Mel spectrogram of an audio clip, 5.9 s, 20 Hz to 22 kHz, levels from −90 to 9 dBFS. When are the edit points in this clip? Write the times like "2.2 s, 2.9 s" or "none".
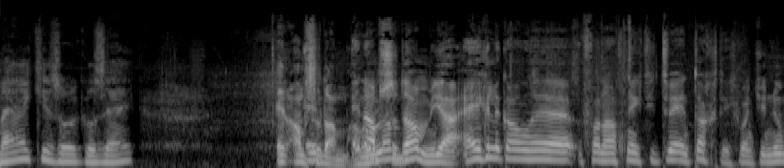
none

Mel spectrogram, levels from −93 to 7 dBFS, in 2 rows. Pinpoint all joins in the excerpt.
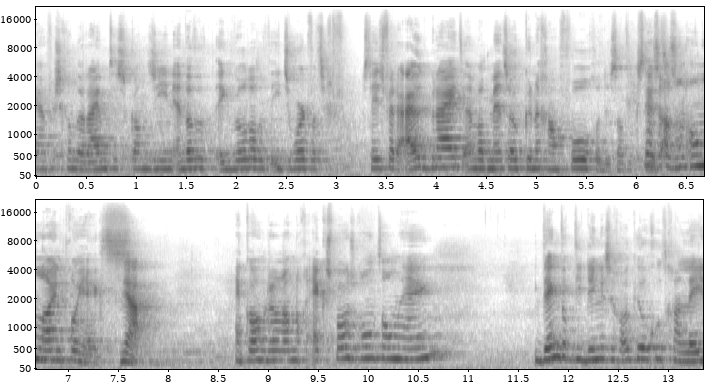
none

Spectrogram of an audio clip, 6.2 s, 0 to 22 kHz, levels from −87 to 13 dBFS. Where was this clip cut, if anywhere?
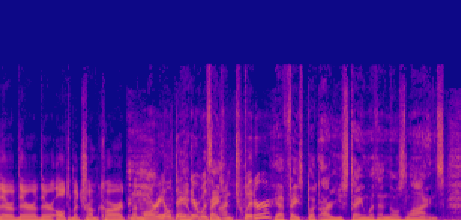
1.7 s, 4.2 s

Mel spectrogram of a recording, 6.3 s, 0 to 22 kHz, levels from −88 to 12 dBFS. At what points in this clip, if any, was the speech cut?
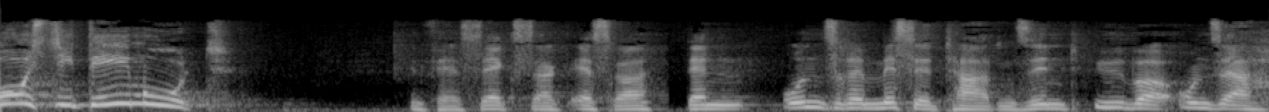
2.0 s, 3.3 s

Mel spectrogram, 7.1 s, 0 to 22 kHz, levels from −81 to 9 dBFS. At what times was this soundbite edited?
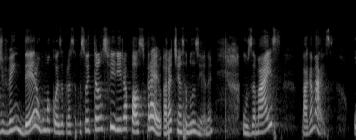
3.2 s, 4.8 s

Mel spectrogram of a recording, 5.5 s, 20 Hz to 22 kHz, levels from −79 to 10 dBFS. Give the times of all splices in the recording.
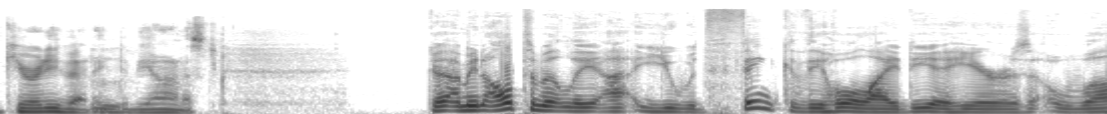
2.1 s

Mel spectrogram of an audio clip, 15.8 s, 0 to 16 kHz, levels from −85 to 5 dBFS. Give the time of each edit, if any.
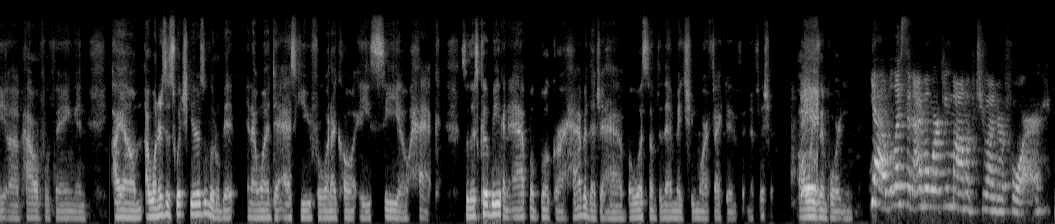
7.5 s, 11.9 s

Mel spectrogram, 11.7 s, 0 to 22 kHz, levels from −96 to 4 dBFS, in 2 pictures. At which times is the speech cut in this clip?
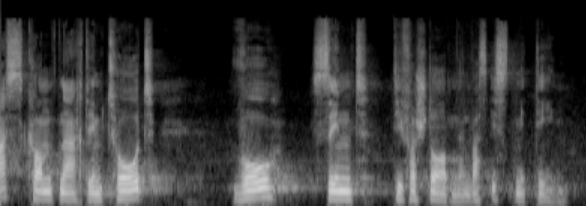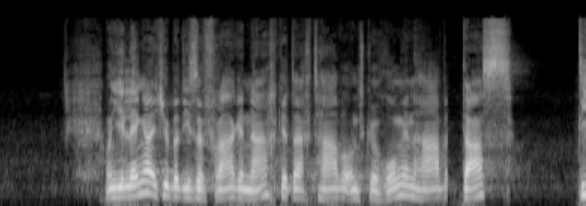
10.3 s

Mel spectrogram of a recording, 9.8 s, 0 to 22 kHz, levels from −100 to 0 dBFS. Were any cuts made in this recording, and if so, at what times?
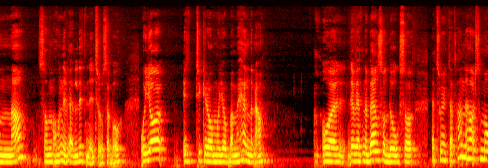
2.8 s, 8.5 s

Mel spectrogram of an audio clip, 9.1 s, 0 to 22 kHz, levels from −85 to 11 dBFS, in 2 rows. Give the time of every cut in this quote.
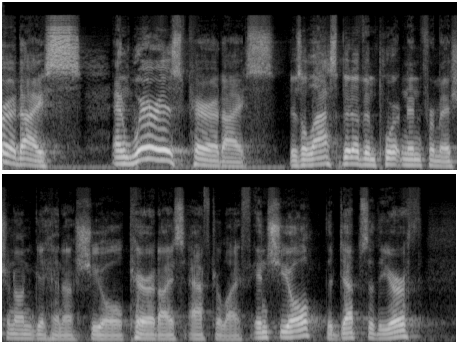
2.8 s

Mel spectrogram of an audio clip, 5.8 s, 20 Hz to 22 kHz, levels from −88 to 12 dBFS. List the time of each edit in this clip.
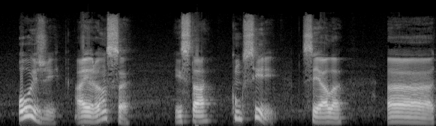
3.9 s

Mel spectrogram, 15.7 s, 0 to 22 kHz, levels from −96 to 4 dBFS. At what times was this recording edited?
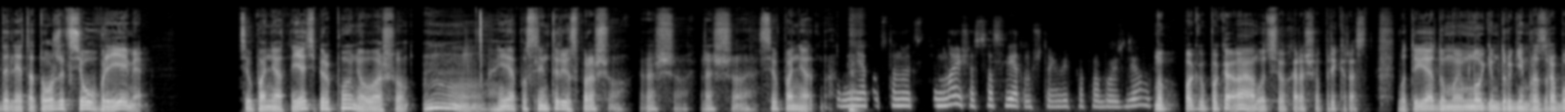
12.6 s, 14.0 s

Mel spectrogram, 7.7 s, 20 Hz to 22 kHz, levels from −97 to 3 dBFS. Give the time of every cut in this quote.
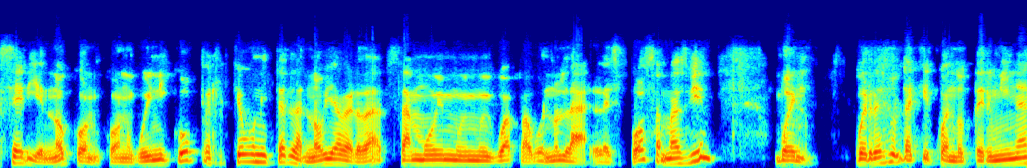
1.7 s

